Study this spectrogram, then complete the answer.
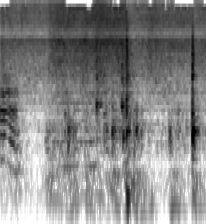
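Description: Minced pork frying in a hot pan with garlic for a Thai basil stir-fry, a steady soft sizzle with occasional stirring scrapes and a sharp tap near the end, no talking.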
